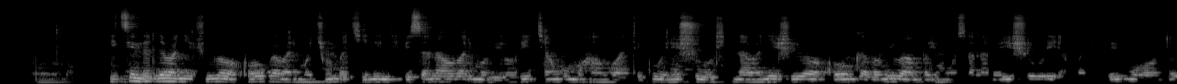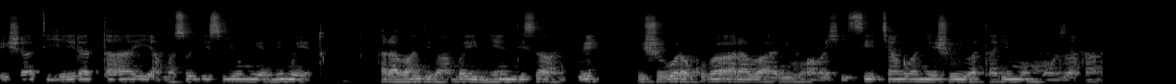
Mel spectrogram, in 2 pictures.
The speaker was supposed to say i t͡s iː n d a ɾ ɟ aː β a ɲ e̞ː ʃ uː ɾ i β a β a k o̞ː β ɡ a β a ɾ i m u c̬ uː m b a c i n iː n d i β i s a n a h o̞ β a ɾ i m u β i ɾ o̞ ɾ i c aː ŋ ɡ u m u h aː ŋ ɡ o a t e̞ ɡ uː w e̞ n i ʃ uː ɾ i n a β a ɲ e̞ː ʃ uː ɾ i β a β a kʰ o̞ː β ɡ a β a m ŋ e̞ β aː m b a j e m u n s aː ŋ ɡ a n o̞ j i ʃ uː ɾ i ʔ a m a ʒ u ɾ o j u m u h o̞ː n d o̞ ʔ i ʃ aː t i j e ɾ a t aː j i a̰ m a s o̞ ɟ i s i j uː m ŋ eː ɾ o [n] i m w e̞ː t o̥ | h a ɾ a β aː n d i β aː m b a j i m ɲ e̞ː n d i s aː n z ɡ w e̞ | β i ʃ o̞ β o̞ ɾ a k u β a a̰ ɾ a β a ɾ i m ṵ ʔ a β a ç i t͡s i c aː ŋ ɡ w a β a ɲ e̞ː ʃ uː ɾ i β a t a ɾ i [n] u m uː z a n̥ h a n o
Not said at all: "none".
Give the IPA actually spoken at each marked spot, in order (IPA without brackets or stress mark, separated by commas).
n, m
